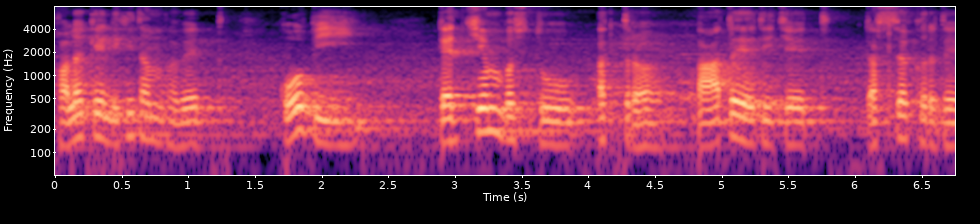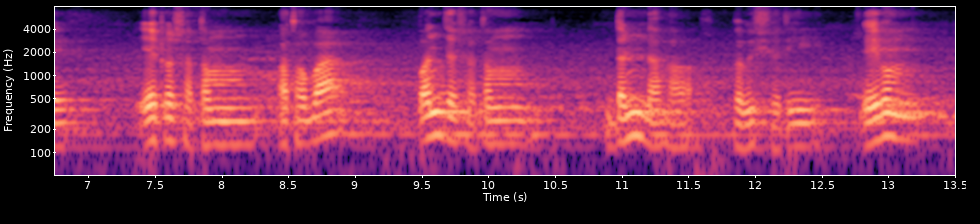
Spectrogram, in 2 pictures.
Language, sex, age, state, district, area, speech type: Sanskrit, male, 18-30, West Bengal, Purba Medinipur, rural, spontaneous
